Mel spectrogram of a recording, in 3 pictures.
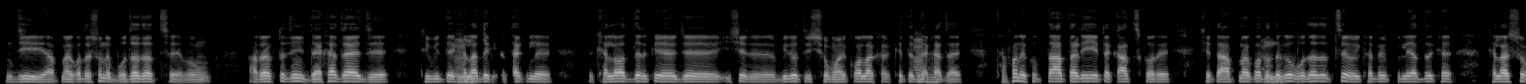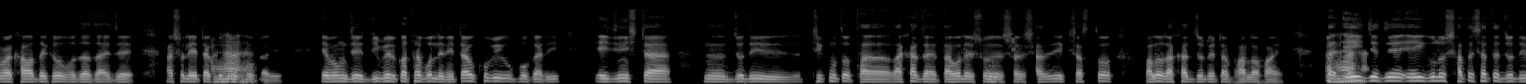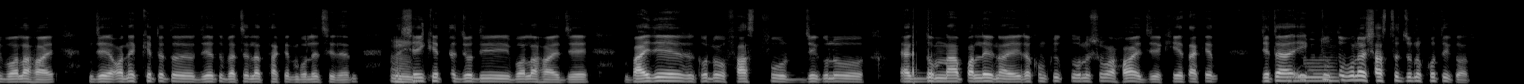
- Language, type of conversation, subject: Bengali, podcast, কম বাজেটে সুস্বাদু খাবার বানানোর কৌশল কী?
- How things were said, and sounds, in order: laughing while speaking: "তার মানে"; other background noise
